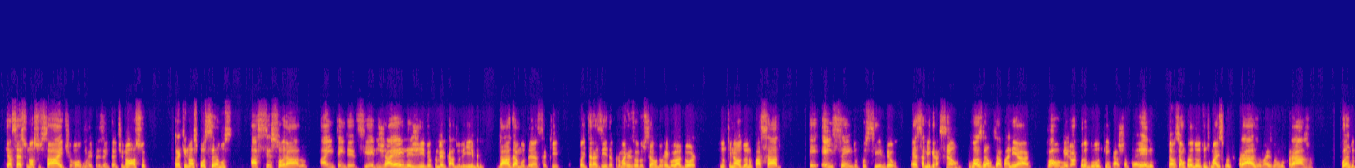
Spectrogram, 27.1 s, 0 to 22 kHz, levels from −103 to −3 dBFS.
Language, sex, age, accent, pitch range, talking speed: Portuguese, male, 40-59, Brazilian, 120-180 Hz, 155 wpm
